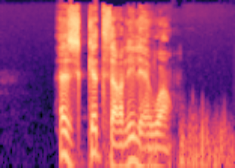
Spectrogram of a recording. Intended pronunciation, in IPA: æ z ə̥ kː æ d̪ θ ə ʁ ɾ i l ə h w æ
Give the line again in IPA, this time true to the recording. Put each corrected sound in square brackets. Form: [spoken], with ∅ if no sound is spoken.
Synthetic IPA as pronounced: æ z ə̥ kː æ d̪ θ ə ʁ [l] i l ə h w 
